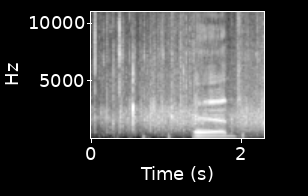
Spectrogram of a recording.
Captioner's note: attendees applauding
